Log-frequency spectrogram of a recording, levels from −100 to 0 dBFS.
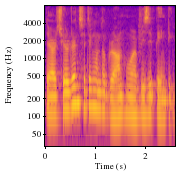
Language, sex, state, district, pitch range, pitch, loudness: English, male, Assam, Kamrup Metropolitan, 105-130 Hz, 115 Hz, -18 LUFS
